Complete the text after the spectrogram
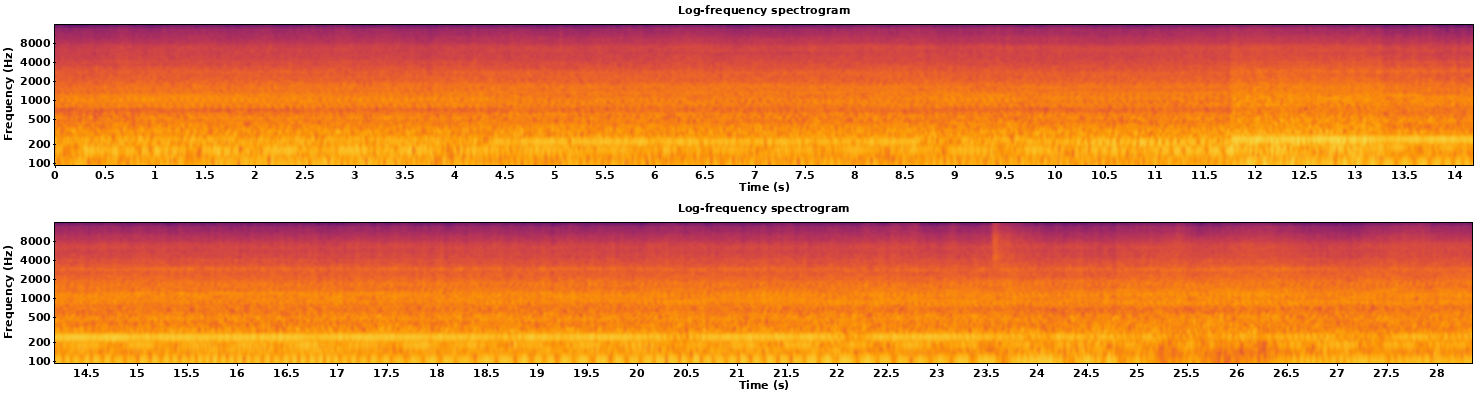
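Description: A tractor engine idles and rumbles steadily nearby.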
